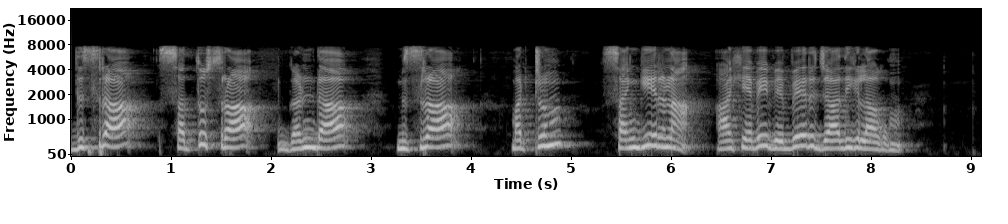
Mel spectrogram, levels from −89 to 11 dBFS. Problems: none marked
